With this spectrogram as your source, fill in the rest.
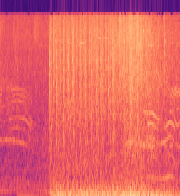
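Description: A large explosion booms loudly.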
